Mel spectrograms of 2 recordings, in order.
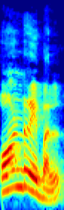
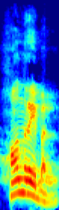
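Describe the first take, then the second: First: The word starts with no h sound. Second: The word starts with an h sound. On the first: The speaker calls it right. "H is always silent" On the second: The speaker calls it wrong.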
